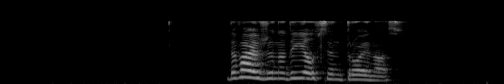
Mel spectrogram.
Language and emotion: Russian, angry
